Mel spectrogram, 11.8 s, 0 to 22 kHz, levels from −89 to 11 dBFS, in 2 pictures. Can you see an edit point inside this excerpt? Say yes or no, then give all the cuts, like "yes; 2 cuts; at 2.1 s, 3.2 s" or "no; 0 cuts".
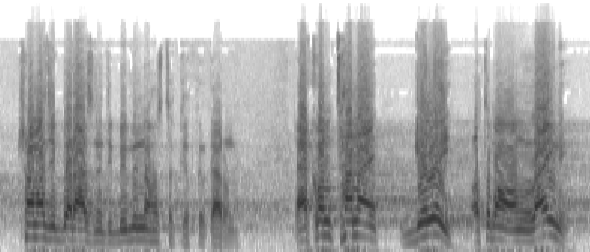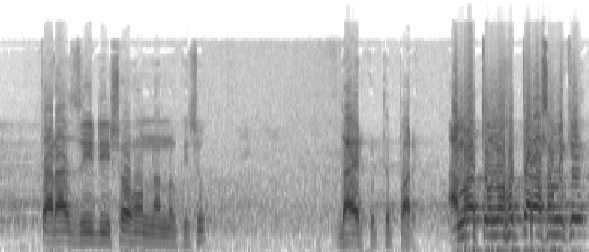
yes; 1 cut; at 10.2 s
